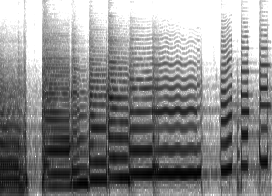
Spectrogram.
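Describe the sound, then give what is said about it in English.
Electric guitar driven through a Tube Screamer overdrive modeler, giving a loud, saturated tone: a phrase of sustained, singing notes in an ascending line, followed by a few short, clipped notes. “Then you've got your this like Tube Screamer modeler, which I think is pretty good.”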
